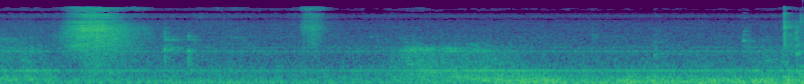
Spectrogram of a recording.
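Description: A plastic squeeze bottle of honey being squeezed, giving a soft short hiss about half a second in and a fainter one a second later, over a faint steady hum.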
